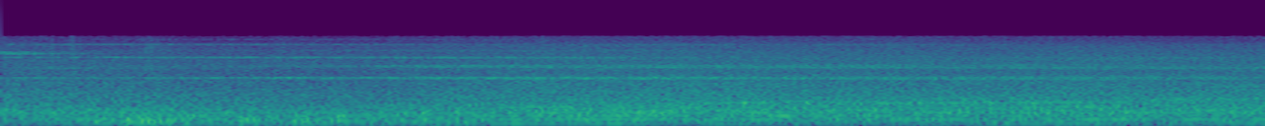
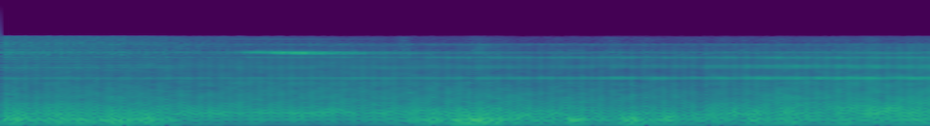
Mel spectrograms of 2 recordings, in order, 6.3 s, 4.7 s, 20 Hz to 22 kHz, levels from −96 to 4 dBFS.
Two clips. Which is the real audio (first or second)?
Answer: first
